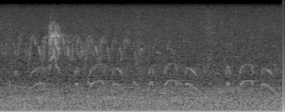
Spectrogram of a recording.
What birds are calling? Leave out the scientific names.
Hawaii Amakihi, Chinese Hwamei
